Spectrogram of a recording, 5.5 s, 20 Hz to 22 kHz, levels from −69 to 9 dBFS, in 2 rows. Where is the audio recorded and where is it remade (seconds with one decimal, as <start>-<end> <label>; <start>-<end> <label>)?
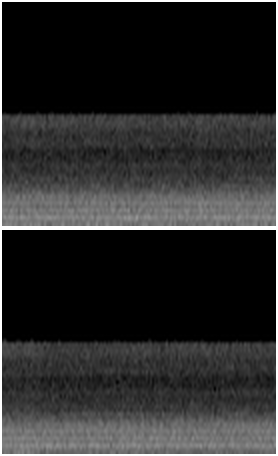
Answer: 0.0-5.5 recorded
